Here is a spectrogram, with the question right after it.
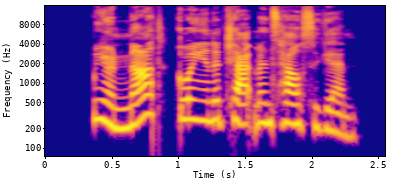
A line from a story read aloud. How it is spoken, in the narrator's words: she said firmly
